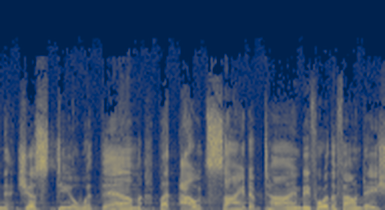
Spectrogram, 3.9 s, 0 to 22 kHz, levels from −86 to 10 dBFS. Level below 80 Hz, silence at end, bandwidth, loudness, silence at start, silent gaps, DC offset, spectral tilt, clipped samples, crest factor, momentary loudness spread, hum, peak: -52 dBFS; 0 s; 17 kHz; -20 LUFS; 0 s; none; under 0.1%; -2.5 dB/octave; under 0.1%; 18 dB; 9 LU; none; -4 dBFS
